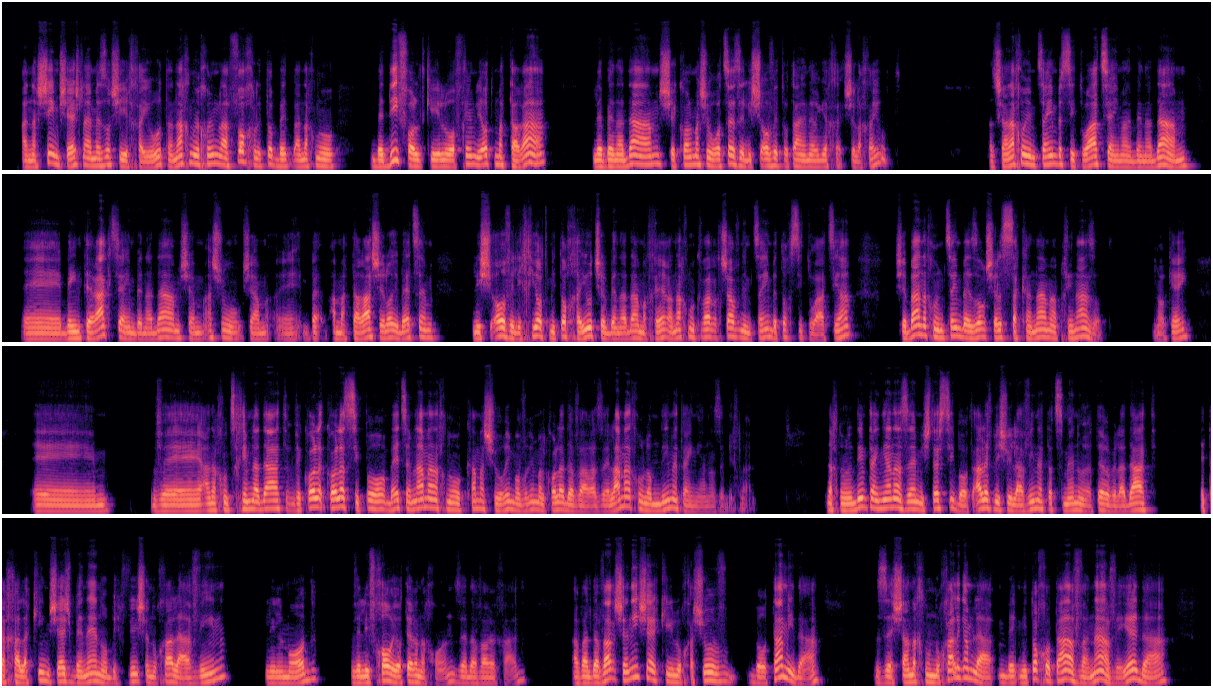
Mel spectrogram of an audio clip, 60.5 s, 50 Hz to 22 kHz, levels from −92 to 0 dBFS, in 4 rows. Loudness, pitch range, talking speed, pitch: -26 LUFS, 110-145 Hz, 130 wpm, 120 Hz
